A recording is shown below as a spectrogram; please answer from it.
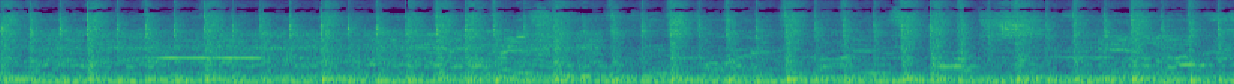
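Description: Live rock band playing loud and dense: a drum kit keeping a fast beat under distorted electric guitars, without a break.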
